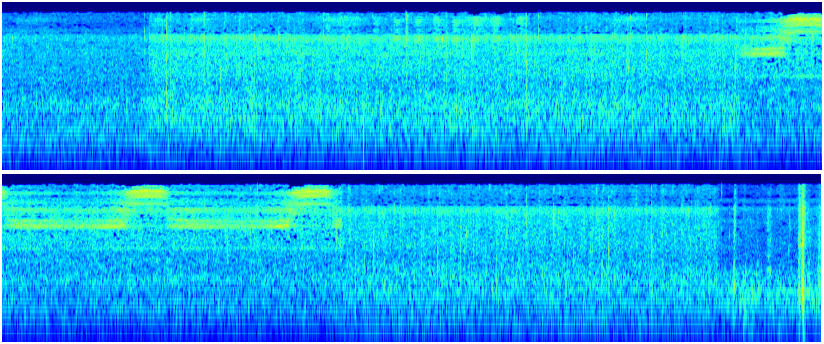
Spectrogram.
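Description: Steady drizzle falling on forest foliage and the ground, getting louder about two seconds in. A high buzzing call sounds three times in the middle, and a sharp knock comes near the end.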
